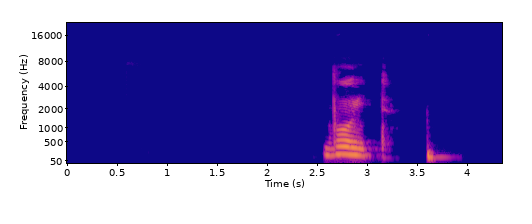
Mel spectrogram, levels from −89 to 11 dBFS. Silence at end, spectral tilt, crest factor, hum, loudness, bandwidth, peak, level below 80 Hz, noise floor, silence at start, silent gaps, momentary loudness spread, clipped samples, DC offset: 0.65 s; -8.5 dB/octave; 22 dB; none; -25 LUFS; 7.4 kHz; -8 dBFS; -66 dBFS; under -90 dBFS; 2.55 s; none; 23 LU; under 0.1%; under 0.1%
